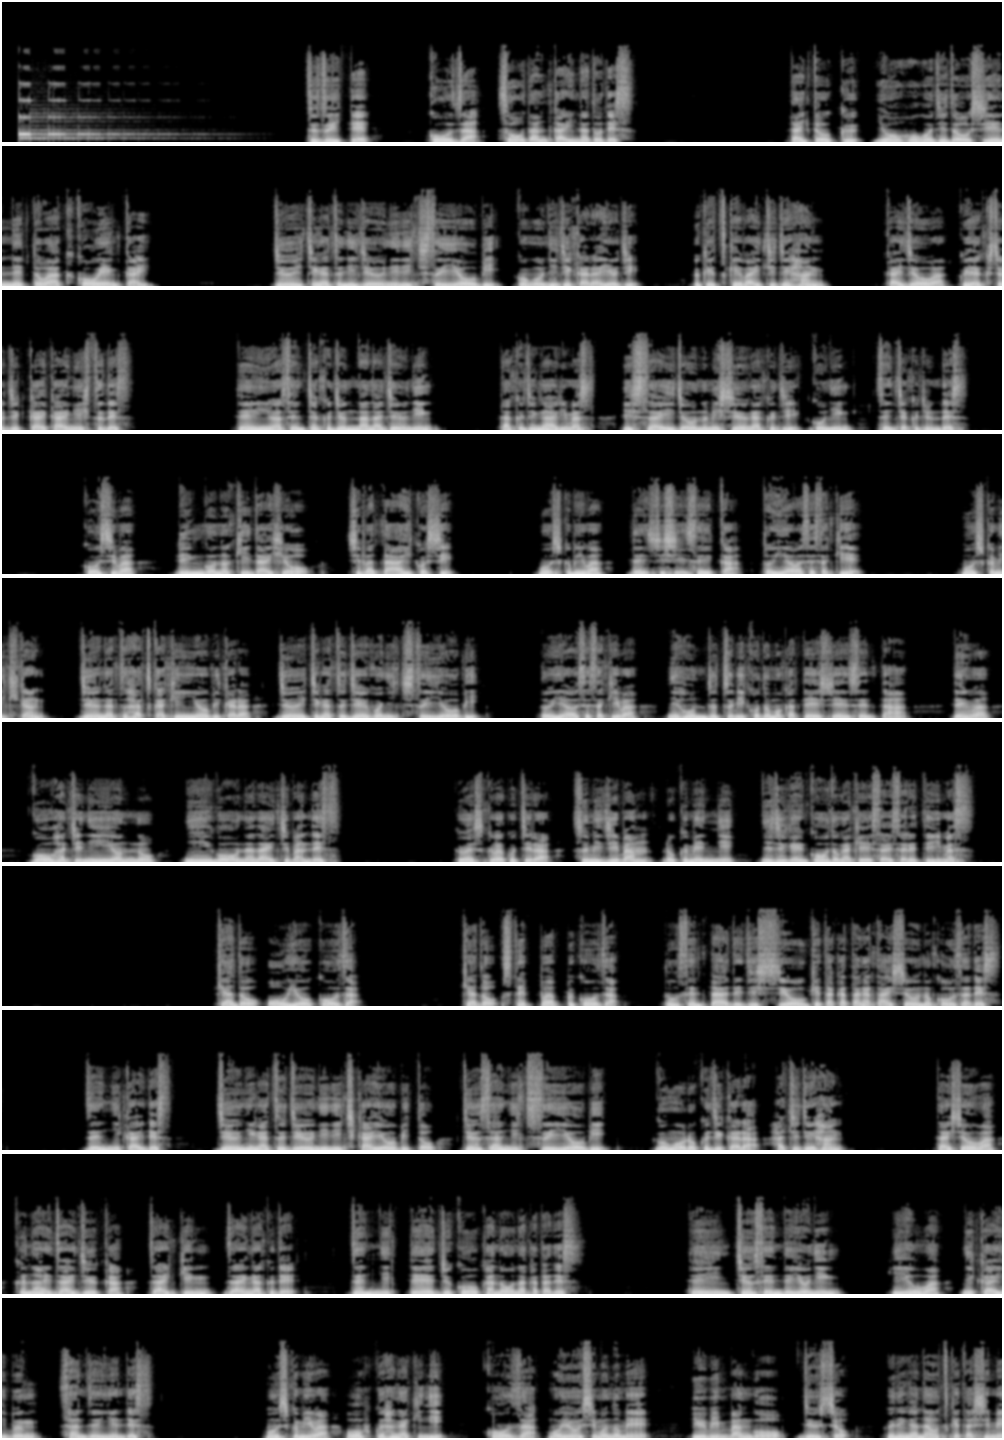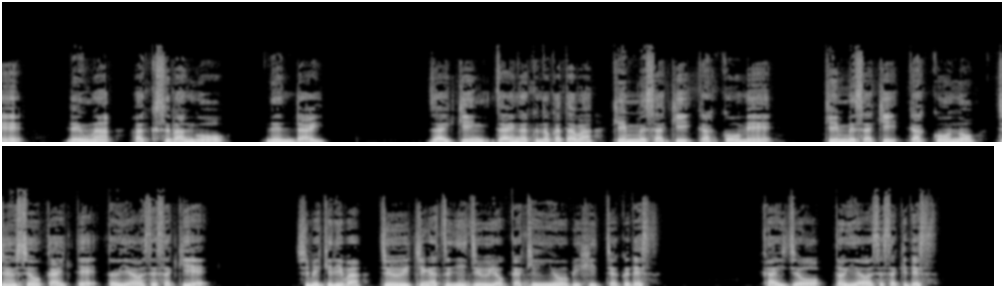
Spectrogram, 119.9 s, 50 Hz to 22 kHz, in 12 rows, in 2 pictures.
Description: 広報「たいとう」令和5年10月20日号の音声読み上げデータです。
